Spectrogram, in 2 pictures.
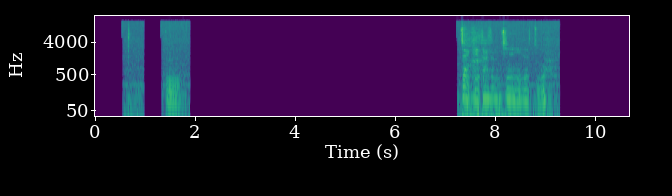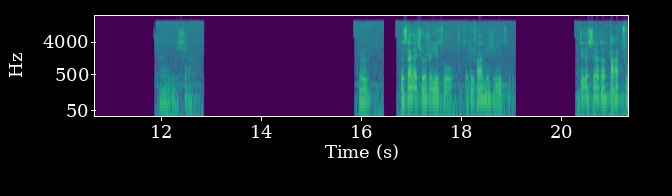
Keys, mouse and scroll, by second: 0.3 shift+g, 1.3 middle click, 1.9 right click, 3.0 shift+d, 3.9 shift+d, 4.5-6.4 drag, 6.9 ctrl+g, 13.5-15.1 right drag, 13.9 shift+g, 15.1 click, 16.3 g, 17.4-19.0 drag, 17.9 shift+g, 19.4 click, 19.4 shift+g, 20.6 click, 20.9 shift+g.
